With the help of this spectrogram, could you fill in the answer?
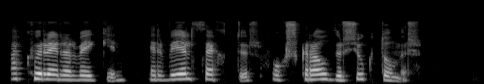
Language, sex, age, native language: Icelandic, female, 40-49, Icelandic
